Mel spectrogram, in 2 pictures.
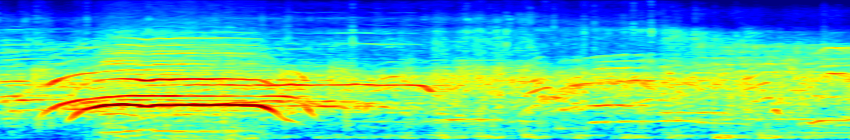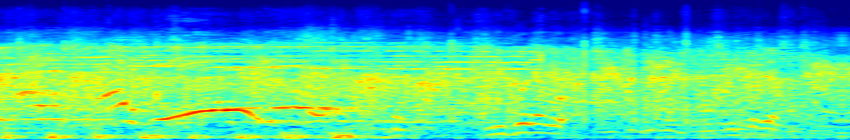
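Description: Audience clapping and cheering: a loud shouted cheer from several voices in the first second and a half, then steady applause with scattered voices calling out.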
